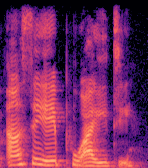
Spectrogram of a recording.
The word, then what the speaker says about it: Anseye Pou Ayiti: create Teach for Haiti, or how do you say, Anseye Pou Haiti? Yeah, very close. So Anseye Pou Ayiti.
